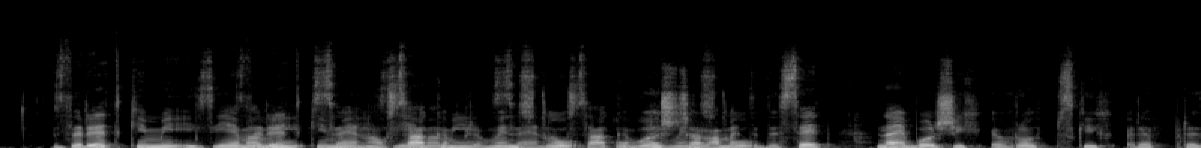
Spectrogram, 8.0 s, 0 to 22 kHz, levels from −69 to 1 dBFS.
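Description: From 1.54 s to 5.06 s there's a doubled audio track: a second, somewhat quieter copy of the speech trails about a second behind, dry and full-band, cutting in abruptly just before "deset najboljših" and cutting out just as abruptly. Likely a slower second capture path.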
